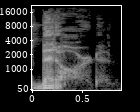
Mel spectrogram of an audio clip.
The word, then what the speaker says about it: Bedard: a New York accent Connor Bedard it's bed hard Bedard kindor bed hard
